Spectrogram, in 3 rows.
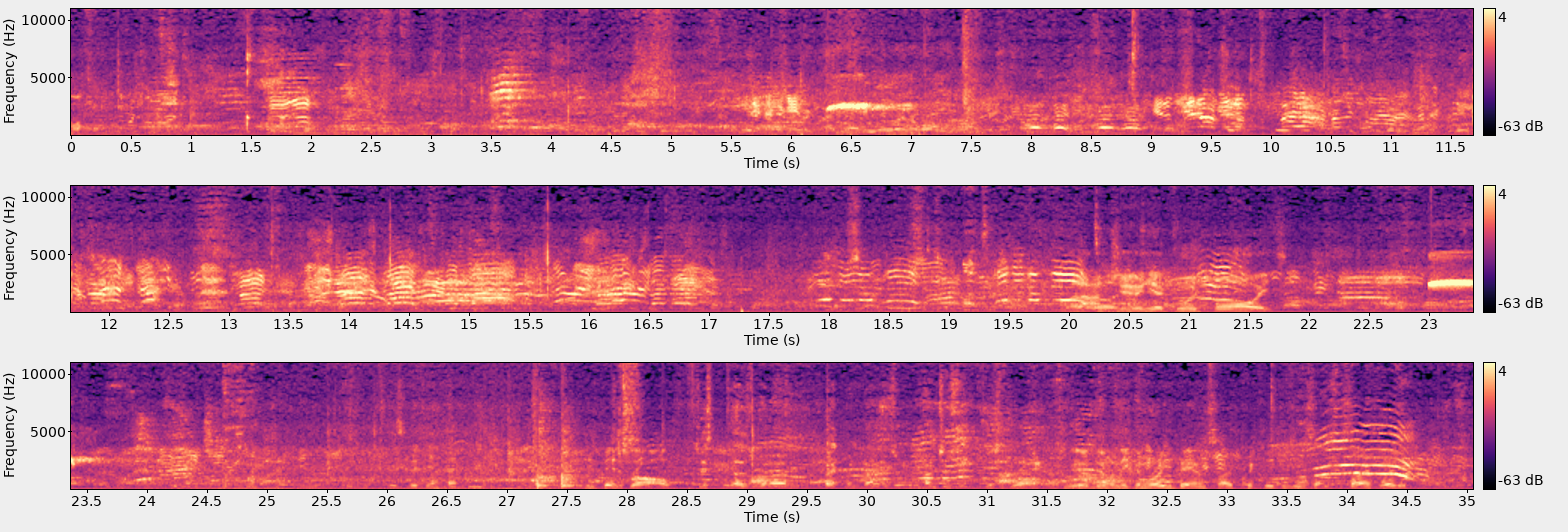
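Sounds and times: people chattering: 0.0 - 35.0.

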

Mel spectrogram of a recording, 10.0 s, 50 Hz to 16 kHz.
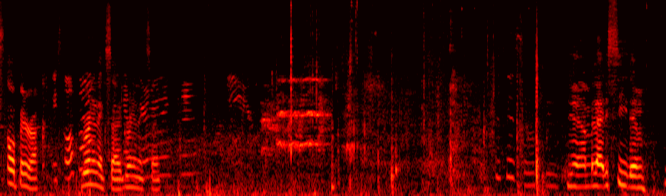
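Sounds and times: rooster crowing: 3.8 - 5.4.

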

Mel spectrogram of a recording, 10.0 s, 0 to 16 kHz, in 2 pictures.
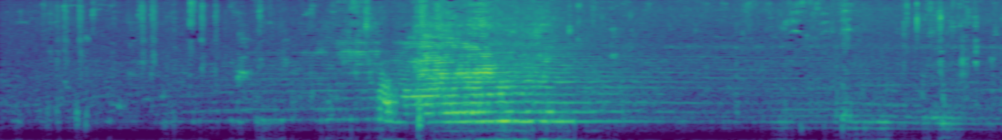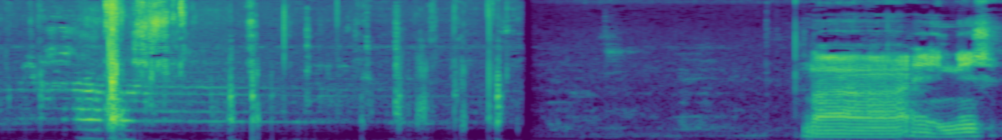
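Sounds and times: insect buzzing: 1.2 - 7.6.

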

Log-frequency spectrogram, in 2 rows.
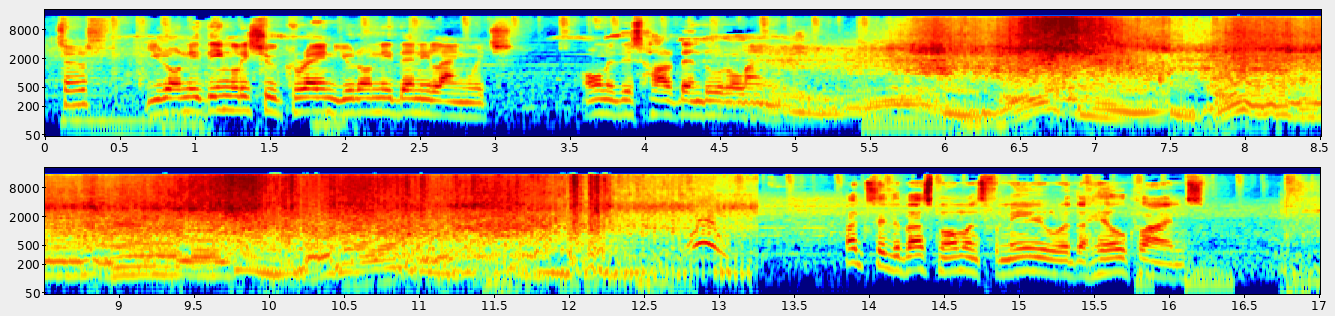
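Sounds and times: dirt bike engine revving: 4.8 - 13.3.

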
